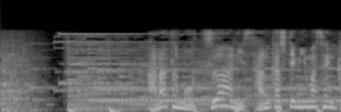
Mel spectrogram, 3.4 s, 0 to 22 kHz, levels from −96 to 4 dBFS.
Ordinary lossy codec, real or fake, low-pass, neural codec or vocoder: none; real; 7.2 kHz; none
